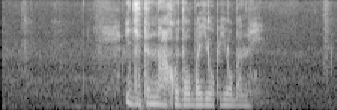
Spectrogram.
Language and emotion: Russian, angry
